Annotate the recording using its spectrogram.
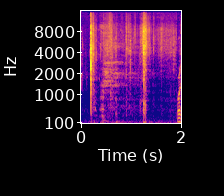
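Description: Plastic shrink-wrap on a booster box being torn and crinkled by hand, with two sharp snaps, one just after the start and one a little past halfway.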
